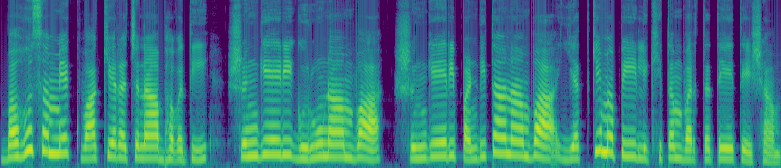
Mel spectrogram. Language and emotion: Sanskrit, neutral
